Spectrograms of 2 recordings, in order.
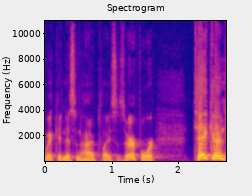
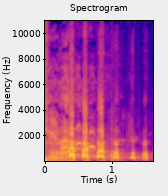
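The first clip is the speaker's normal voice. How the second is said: high rattling cackle; joyful laugh; 13 semitones higher than usual. Real, not acted. Preacher teasing the congregation, high joyful cackle. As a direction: burst out in high, staccato laughter. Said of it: "I'm laughing 'cause I'm joyful".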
